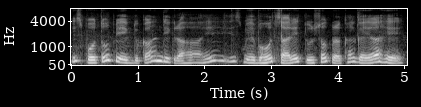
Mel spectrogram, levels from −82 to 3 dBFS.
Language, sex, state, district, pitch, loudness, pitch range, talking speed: Hindi, male, Arunachal Pradesh, Papum Pare, 165 Hz, -15 LUFS, 145-215 Hz, 165 wpm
